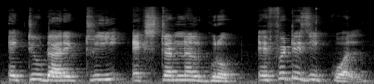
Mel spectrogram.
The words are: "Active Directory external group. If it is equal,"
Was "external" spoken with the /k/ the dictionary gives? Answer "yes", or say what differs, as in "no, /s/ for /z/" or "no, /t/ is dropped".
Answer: yes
